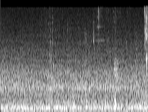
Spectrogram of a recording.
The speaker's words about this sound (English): and that's me having a sip of cola.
